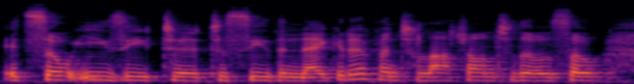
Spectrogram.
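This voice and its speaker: A woman's voice: fairly low pitch, little pitch movement, quick pace, a little mellow. A woman hosting an interview, asking casual, encouraging questions with fillers like "like". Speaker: interviewer, host.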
